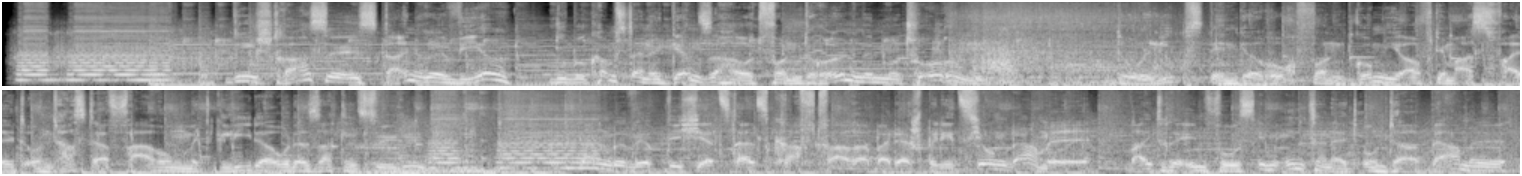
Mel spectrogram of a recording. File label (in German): Radiospot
